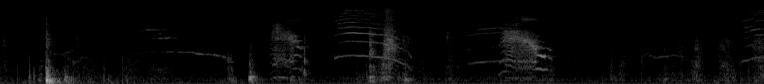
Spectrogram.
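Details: Scottish Fold kittens, recorded 20 April 2016, give thin, high meows, several in a row with rising and falling pitch.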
